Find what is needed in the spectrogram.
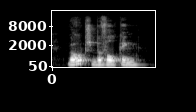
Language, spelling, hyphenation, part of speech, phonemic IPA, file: Dutch, beroepsbevolking, be‧roeps‧be‧vol‧king, noun, /bəˈrups.bəˌvɔl.kɪŋ/, Nl-beroepsbevolking.ogg
- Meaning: work force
